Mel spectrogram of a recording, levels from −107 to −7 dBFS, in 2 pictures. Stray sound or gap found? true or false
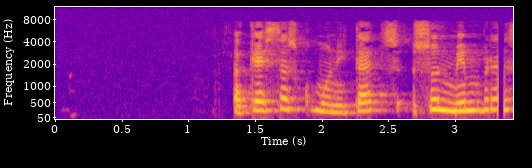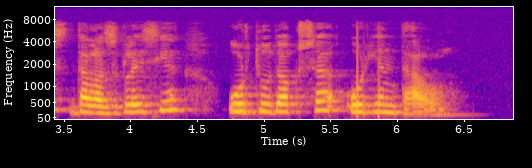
true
